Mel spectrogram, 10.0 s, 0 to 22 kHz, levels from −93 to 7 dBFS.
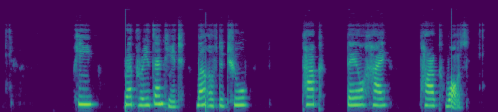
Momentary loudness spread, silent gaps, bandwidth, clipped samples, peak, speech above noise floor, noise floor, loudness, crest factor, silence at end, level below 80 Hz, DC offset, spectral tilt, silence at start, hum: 15 LU; none; 9.2 kHz; under 0.1%; -2 dBFS; over 73 dB; under -90 dBFS; -18 LUFS; 18 dB; 0.65 s; -62 dBFS; under 0.1%; -5 dB/octave; 1.5 s; none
